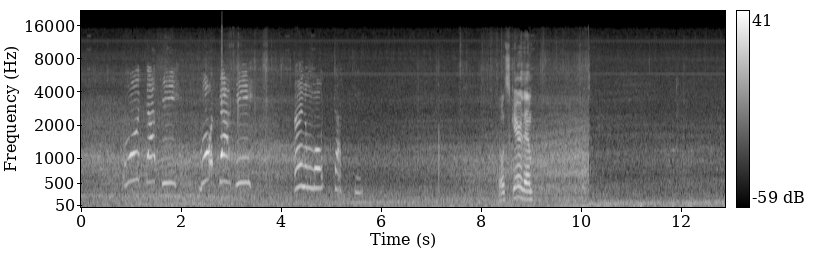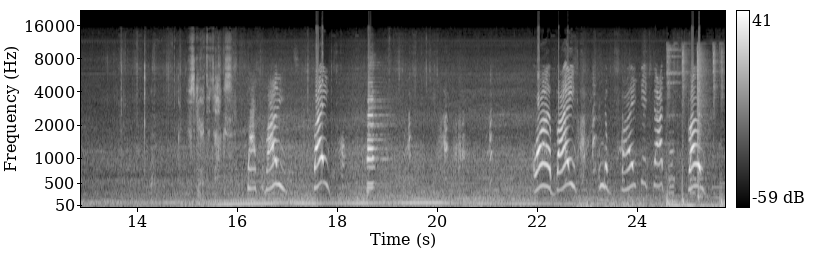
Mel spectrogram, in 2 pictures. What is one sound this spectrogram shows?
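A young child talks in a high voice close by.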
